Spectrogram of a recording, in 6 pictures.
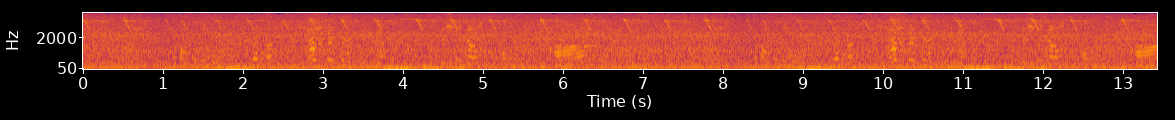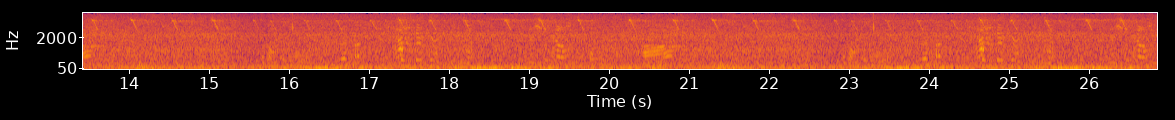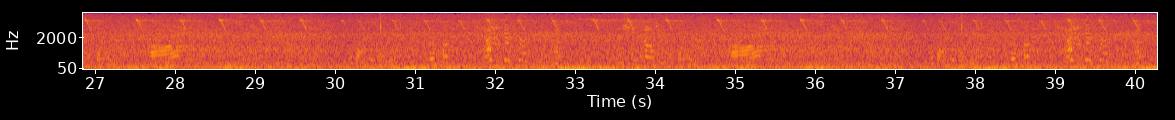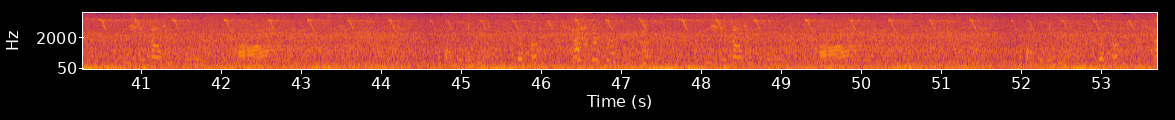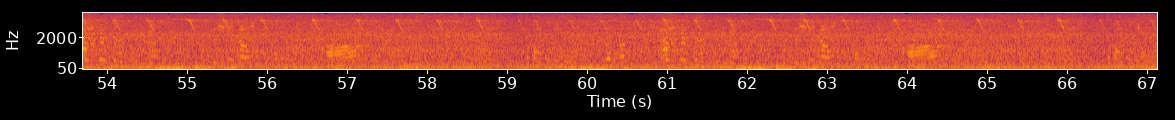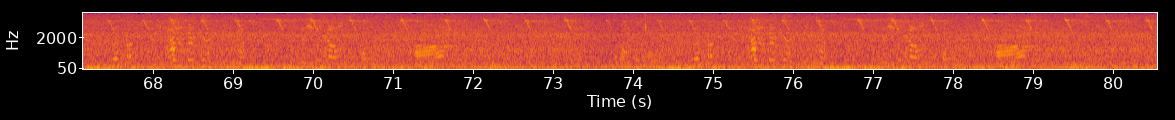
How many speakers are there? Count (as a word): zero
